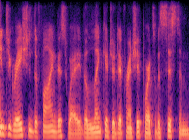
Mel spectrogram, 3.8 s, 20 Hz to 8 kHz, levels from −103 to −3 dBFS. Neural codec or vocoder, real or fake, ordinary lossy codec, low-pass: codec, 16 kHz, 1 kbps, X-Codec, HuBERT features, trained on LibriSpeech; fake; Opus, 16 kbps; 7.2 kHz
